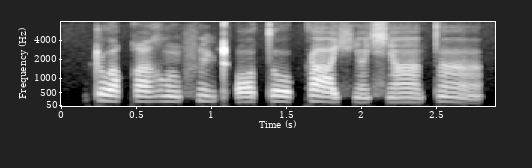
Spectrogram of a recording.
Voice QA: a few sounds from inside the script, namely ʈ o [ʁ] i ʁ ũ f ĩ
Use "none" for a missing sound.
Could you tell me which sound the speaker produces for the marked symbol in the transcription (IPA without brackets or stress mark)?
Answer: q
